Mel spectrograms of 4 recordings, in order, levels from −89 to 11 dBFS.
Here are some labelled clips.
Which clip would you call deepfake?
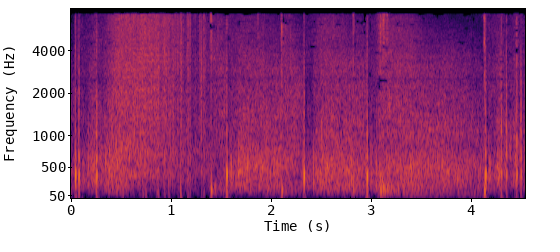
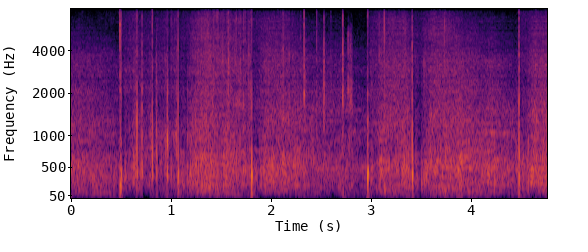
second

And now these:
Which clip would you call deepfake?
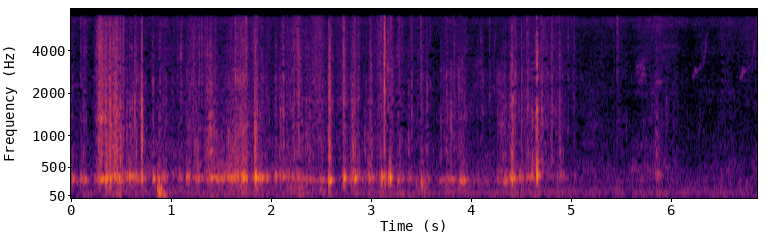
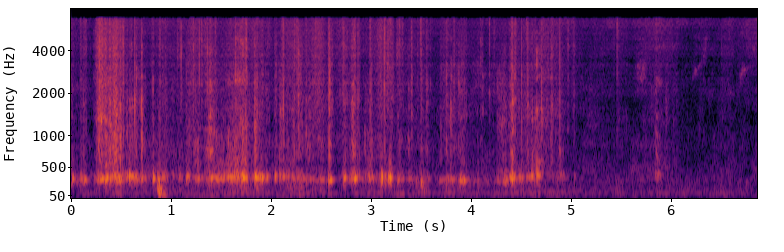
second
